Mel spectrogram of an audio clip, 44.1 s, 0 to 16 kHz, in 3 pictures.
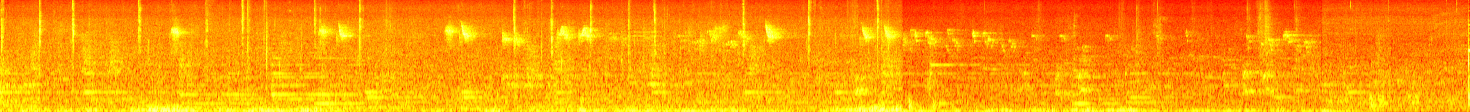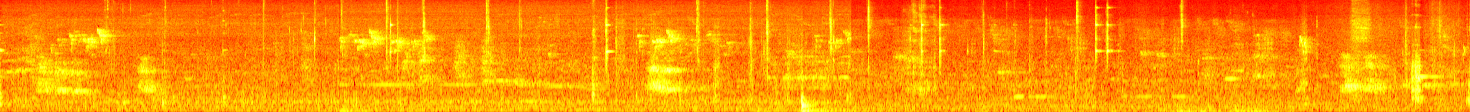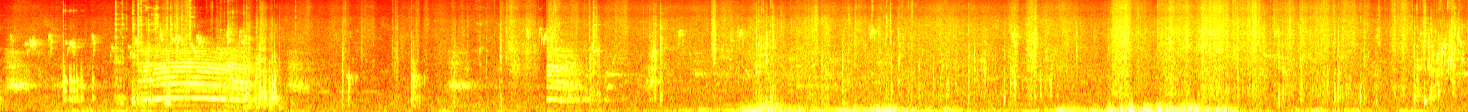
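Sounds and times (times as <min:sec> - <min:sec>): drawn-out animal call: 0:00.0 - 0:16.2, 0:26.6 - 0:40.1
farm animals calling: 0:00.0 - 0:16.8, 0:17.8 - 0:40.1
clinks: 0:22.4 - 0:26.8.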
